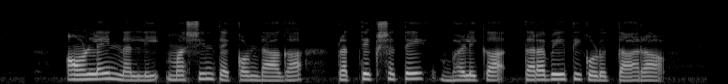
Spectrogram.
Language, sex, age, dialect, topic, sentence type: Kannada, female, 36-40, Coastal/Dakshin, agriculture, question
